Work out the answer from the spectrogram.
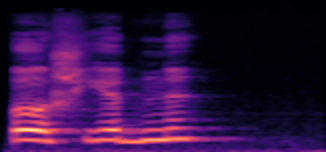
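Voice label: "ӧшйӧдны", Komi, female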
